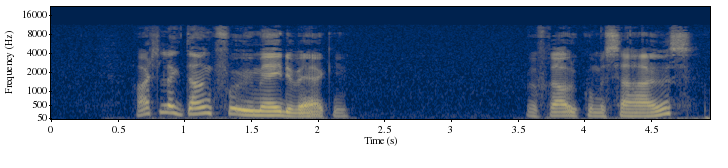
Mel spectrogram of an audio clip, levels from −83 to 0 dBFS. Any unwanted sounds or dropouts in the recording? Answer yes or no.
no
